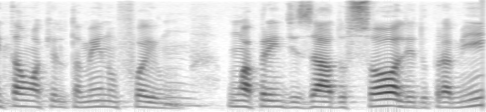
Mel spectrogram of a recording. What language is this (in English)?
Portuguese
